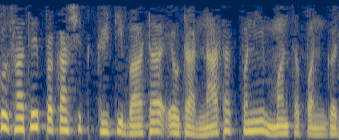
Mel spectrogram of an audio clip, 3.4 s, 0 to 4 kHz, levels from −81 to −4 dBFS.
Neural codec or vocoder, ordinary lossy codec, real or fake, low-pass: none; none; real; 3.6 kHz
